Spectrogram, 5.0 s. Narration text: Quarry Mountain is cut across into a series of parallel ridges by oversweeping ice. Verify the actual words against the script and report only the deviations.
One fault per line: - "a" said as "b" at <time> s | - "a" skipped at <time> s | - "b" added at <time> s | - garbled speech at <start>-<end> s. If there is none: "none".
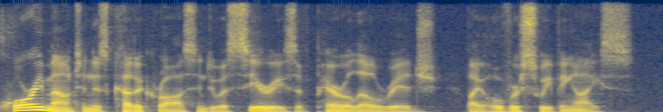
- "ridges" said as "ridge" at 2.9 s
